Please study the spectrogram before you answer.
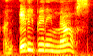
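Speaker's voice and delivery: plain reading voice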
